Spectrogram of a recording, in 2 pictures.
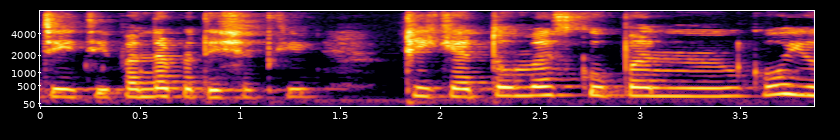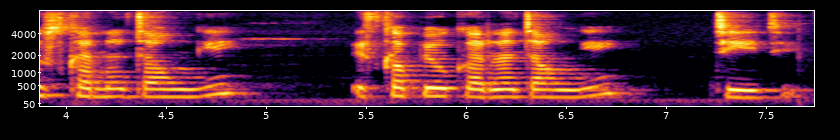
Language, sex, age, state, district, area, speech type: Hindi, female, 45-60, Madhya Pradesh, Bhopal, urban, spontaneous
